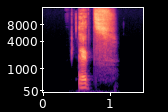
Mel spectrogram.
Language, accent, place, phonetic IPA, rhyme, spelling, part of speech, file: German, Germany, Berlin, [ɛt͡s], -ɛt͡s, ätz, verb, De-ätz.ogg
- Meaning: 1. singular imperative of ätzen 2. first-person singular present of ätzen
